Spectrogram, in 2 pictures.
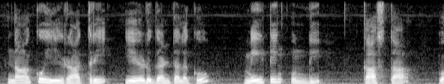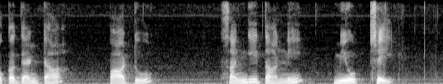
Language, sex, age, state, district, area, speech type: Telugu, female, 60+, Andhra Pradesh, Sri Balaji, urban, read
